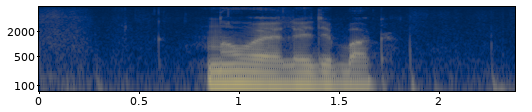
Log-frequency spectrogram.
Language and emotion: Russian, neutral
